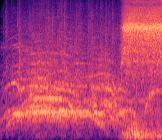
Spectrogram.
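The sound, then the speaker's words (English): A small audience briefly cheers in response to a question comparing Schwarzenegger and Stallone. Talk comes first, then a short burst of a few voices cheering and whooping at the end. “So a couple people cheered and one person threw up.”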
